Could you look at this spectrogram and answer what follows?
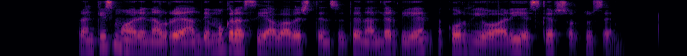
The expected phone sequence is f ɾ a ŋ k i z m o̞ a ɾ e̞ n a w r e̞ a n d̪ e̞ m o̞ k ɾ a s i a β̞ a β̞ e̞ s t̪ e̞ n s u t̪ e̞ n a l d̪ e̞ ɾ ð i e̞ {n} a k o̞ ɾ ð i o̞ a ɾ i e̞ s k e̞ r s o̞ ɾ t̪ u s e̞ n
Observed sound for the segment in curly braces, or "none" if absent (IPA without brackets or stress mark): n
